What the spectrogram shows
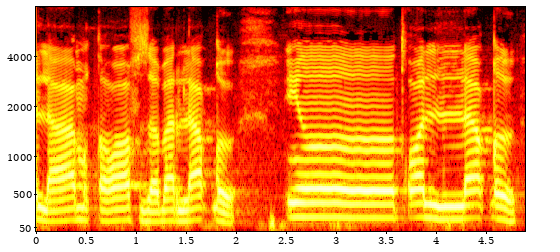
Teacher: زیر قوا کو لام سے ملانا قوا لام زبر طل آگے لام کو قاف سے ملانا ہے قاف ساکن ہے یہاں پر قلقلہ کریں گے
